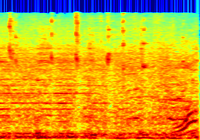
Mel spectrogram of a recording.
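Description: Basketball arena sound: steady crowd noise with court sounds from the players and ball on the hardwood, and short high squeaks in the first second.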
